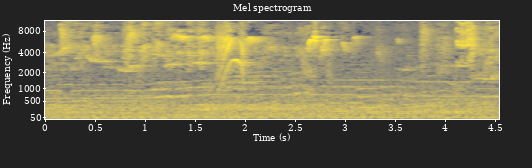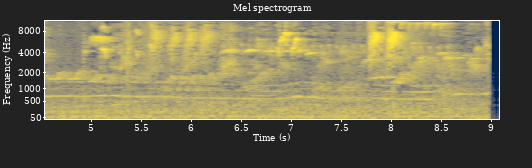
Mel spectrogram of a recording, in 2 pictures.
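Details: Sunbird song used as a bait recording to provoke a rival bird into singing: dense, high, rapid twittering chirps and sharp squeaky notes in quick bursts, with steady faint tonal hum beneath.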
